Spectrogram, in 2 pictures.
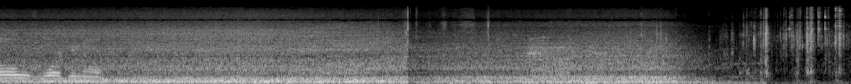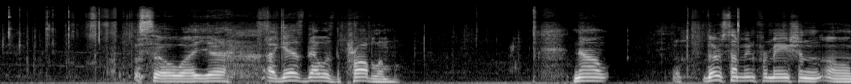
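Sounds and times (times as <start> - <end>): blower fan rushing air: 0.0 - 8.6.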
